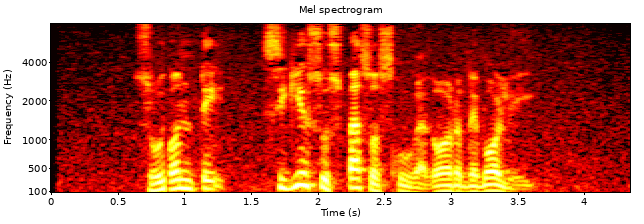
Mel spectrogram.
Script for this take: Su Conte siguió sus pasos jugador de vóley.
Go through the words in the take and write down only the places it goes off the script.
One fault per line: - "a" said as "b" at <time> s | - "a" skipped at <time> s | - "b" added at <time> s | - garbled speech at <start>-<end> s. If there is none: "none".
none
